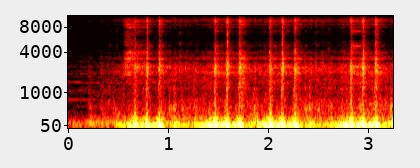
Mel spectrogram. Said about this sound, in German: Der Pelopepa fährt ein, der Zug der Gesundheit oder Zug der Hoffnung, wie er auch gerne in Südafrika genannt wird. In Tzaneen, einer Kleinstadt im ländlichen Norden Südafrikas, warten schon hunderte Menschen am Bahnsteig.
